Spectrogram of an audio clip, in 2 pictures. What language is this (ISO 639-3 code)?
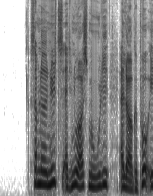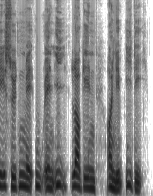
dan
